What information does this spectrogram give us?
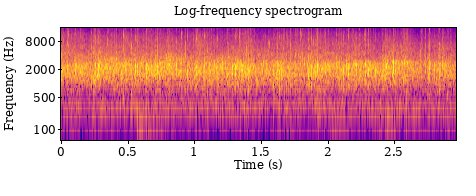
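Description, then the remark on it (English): A sustained burst of audience applause, dense and steady with many hands clapping at once, filling the space evenly from start to finish with no voices standing out. “Yes, that's good to clap for.”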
